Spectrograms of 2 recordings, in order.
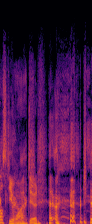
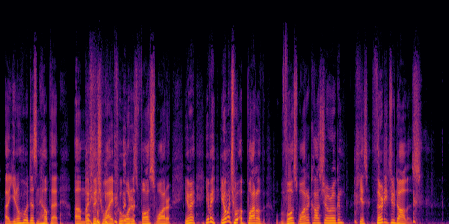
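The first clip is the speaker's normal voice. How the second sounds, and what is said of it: Imitates another person's voice. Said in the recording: “You do good impressions, dude... that Elon impression is good”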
